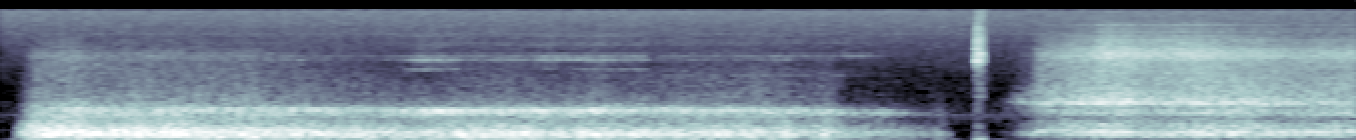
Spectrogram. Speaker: so first off normal breath sounds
